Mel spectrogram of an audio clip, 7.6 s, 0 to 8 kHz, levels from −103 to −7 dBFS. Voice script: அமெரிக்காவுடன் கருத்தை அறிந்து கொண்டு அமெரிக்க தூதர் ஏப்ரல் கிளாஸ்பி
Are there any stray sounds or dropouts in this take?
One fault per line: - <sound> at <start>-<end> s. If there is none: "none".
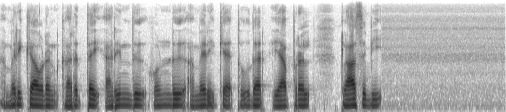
none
